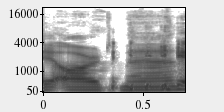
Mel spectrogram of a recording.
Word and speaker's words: Aardman: Hate to correct you, but yeah. It's actually Aardman.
